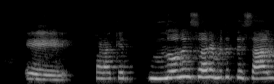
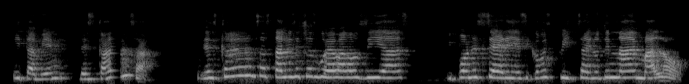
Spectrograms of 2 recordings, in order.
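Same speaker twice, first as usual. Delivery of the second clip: ordinary talk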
